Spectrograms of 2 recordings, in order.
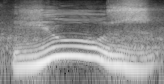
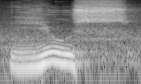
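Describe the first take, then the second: First: The word ends with a buzzing z sound. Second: The word ends with a hissing s sound. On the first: It is the verb. "z, z, z, buzzing sound, verb" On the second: It is the noun.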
